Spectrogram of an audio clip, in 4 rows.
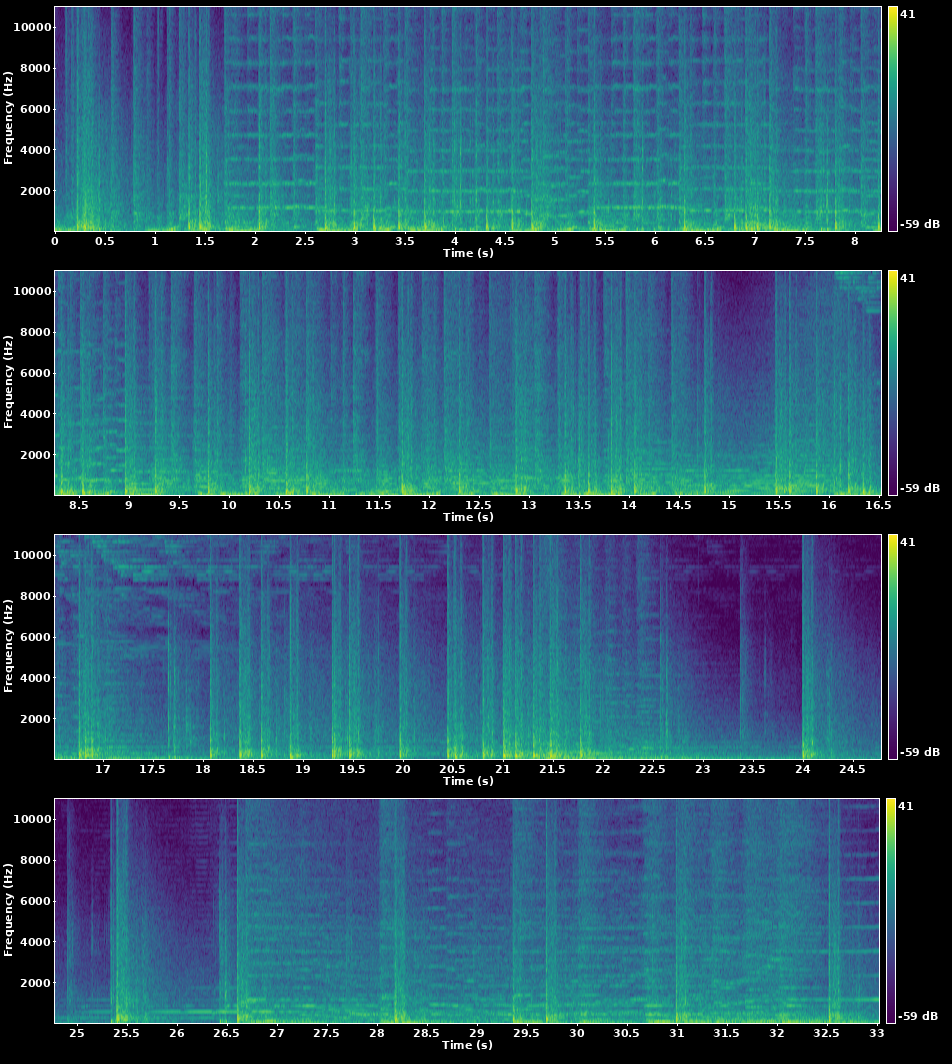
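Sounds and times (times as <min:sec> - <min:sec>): fireworks bangs and crackles: 0:00.0 - 0:33.0
music: 0:00.0 - 0:33.0.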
